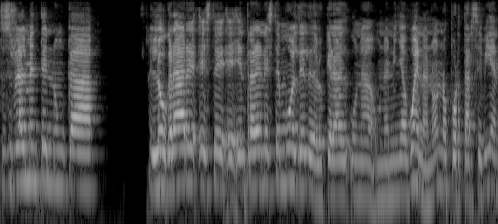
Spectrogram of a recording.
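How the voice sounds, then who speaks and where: In a normal speaking voice, the speaker keeps a moderate pace with fairly even intonation. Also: woman, medium pitch for a woman. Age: 20s. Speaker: podcast co-host, English teacher. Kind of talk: casual chat.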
